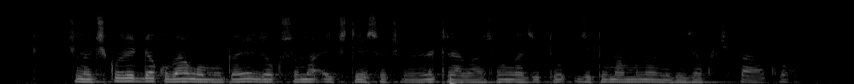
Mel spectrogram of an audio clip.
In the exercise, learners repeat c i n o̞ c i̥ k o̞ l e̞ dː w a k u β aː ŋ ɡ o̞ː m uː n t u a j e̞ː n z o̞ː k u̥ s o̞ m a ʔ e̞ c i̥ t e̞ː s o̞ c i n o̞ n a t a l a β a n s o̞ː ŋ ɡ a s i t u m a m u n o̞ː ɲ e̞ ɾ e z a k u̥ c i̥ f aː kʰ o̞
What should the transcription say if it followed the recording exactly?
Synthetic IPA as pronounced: c i n o̞ c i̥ k o̞ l e̞ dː w a k u β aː ŋ ɡ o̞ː m uː n t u a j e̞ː n z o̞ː k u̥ s o̞ m a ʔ e̞ c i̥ t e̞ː s o̞ c i n o̞ n a t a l a β a n s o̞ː ŋ ɡ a z i t u m a m u n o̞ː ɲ e̞ ɾ e z a k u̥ c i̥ f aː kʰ o̞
